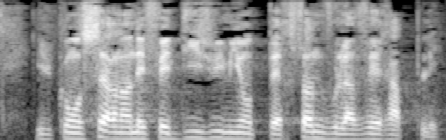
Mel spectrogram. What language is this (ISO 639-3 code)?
fra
